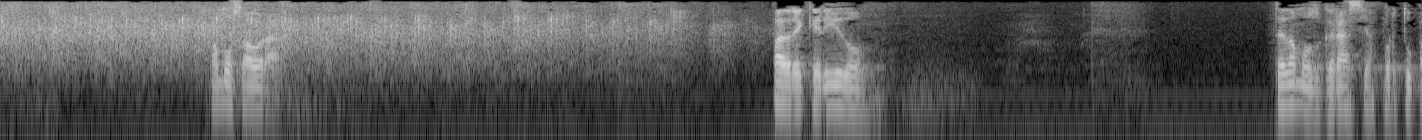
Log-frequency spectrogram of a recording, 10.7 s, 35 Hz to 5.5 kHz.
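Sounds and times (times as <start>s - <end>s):
applause at a church service after a sermon: 0.0s - 6.3s
speech: 1.6s - 2.3s, 5.8s - 6.7s, 9.6s - 10.6s.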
